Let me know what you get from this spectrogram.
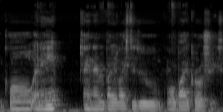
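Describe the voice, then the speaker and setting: With a Puerto Rican accent, a man talks very fast in a dark, mellow, somewhat breathy voice, with audible room echo around him. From Puerto Rico. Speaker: military recruiter. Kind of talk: presentation to high school students.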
